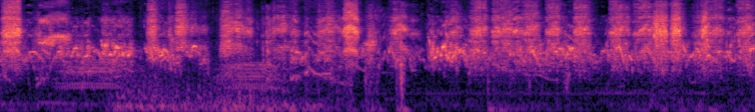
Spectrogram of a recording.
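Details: Happy budgies chirping in an aviary; overlapping high twitters and squawks, a few short warbled phrases early on, and a sharp click near the middle within the constant flock chatter.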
